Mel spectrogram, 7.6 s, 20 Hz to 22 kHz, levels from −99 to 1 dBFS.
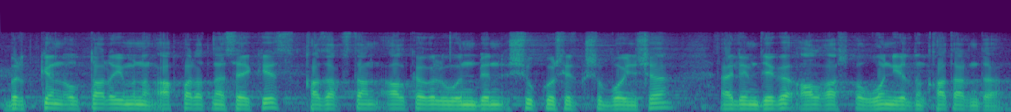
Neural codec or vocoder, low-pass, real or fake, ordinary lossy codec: none; none; real; none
